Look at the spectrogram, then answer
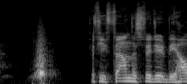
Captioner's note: air whooshing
